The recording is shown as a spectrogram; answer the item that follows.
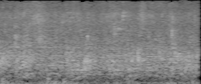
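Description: Steady low hum and hiss of fish-room equipment running.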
